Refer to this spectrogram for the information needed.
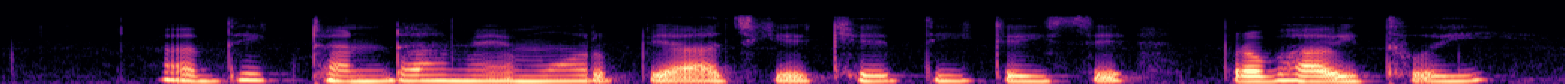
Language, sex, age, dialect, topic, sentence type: Chhattisgarhi, female, 18-24, Northern/Bhandar, agriculture, question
